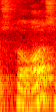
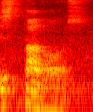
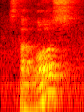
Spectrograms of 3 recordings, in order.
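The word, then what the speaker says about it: σταυρός: du temps il prononce Storos mais en grec sachez que la bonne prononciation c'est Stavros Stavros le mot Stavros est-il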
